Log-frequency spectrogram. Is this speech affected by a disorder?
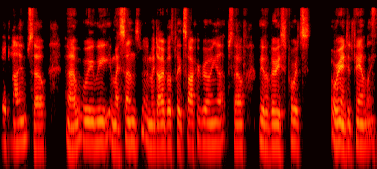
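Yes: Parkinson's disease; onset at about 35, pinky tremor first, suspected perchlethrin exposure, UCSF deep brain stimulation, chest pacemaker; about 20 years since diagnosis, DBS a year ago controls dyskinesia, less medication, walking hard unmedicated.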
